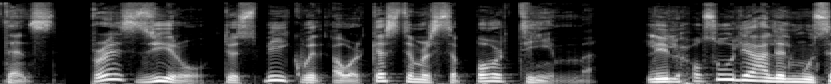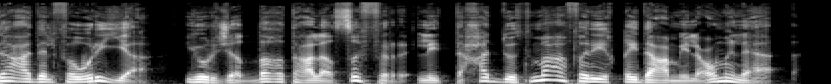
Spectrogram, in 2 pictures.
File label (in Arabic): دهانات سيجما عربي اجليزي IVR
